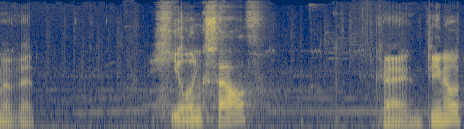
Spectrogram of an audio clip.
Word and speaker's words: Healing Salve: Healing Salve? Okay. Do you know what the actual pronunciation is? Healing Slave?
